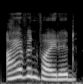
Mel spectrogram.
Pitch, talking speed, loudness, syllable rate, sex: 275 Hz, 215 wpm, -13 LUFS, 7.6 syllables/s, female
